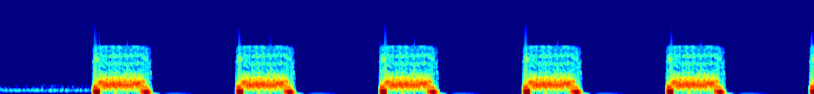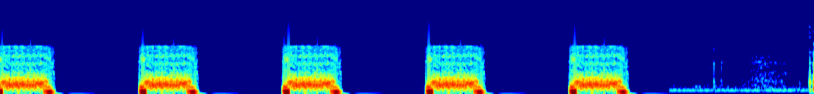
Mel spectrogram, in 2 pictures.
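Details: Mitral regurgitation murmur from a heart murmur teaching lecture: a uniform holosystolic murmur, because the left ventricle–left atrium pressure gradient stays roughly constant throughout systole.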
